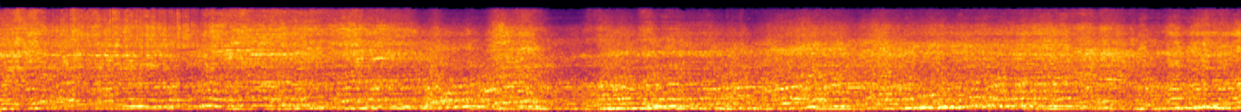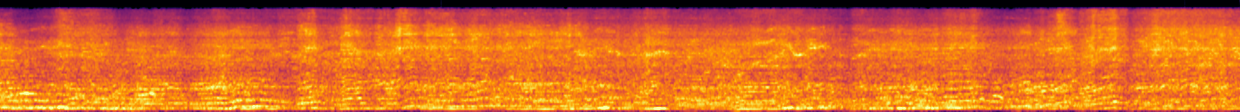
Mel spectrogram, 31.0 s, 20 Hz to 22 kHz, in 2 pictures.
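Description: Several 1/5-scale radio-controlled short-course trucks racing, their two-stroke petrol Zenoah engines constantly revving up and down over one another, heard in a large indoor hall.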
